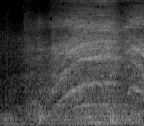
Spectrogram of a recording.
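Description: Electric drive motors of a ride-on toy UTV whining as it pulls away under pedal throttle. The whine starts about half a second in, rises in pitch, then holds steady.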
